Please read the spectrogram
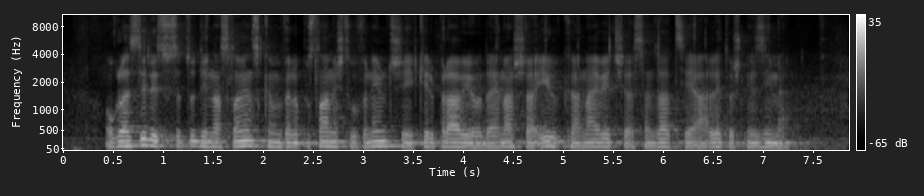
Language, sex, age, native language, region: Slovenian, male, 18-29, Slovenian, Savinja region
